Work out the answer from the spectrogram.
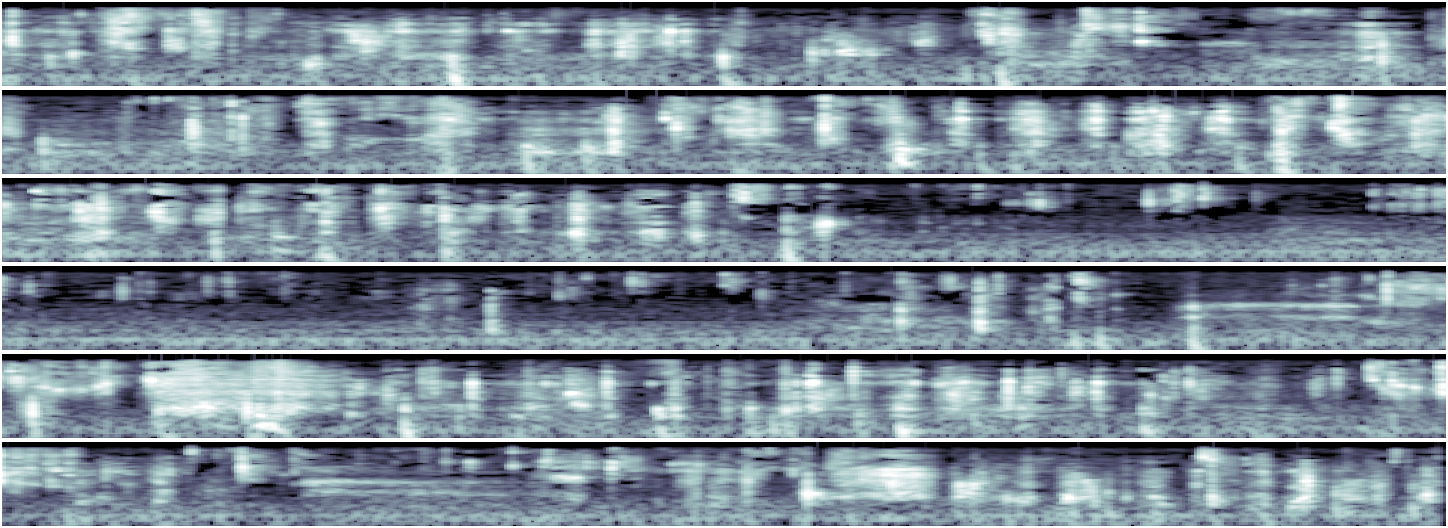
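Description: A person biting into and chewing sauced chicken drumsticks, with rapid wet clicking and crunching mouth sounds. Partway through the chewing drops off for a few seconds, then picks up again with a louder stretch.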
